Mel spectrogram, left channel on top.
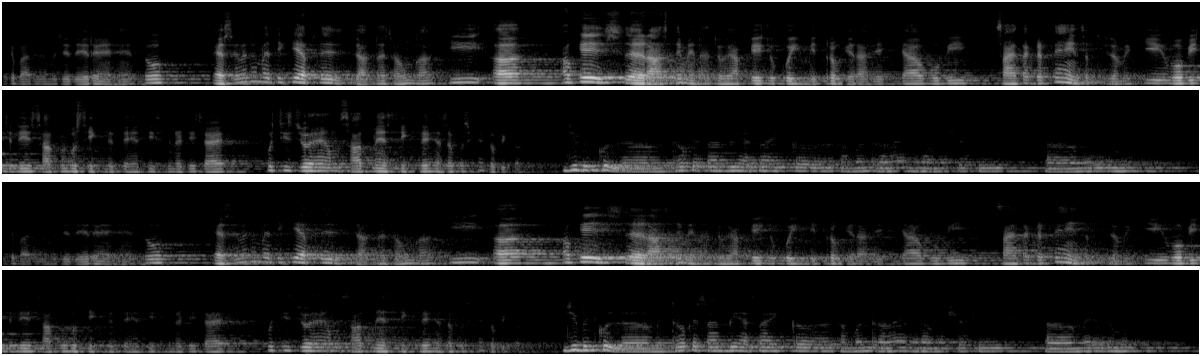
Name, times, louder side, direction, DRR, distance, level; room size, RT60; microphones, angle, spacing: voice 1, 0.2-1.6 2.1-5.2 5.6-9.6 10.0-14.2 14.8-15.9 16.1-16.6, left 3 dB, 70° left, 10 dB, 0.6 m, -30 dB
voice 2, 17.6-22.0 22.4-23.3, right 2 dB, 45° right, 8 dB, 0.7 m, -34 dB
20.5 x 8.2 x 2.8 m, 2.7 s
head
